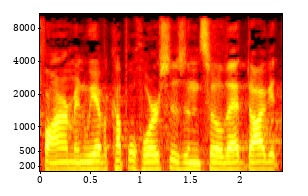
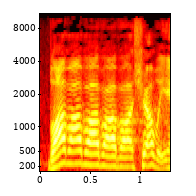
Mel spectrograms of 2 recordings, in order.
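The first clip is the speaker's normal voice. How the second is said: louder, higher yelling at the dog; mock yell at the dog; 6 semitones higher, 7 dB louder than usual. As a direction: bark the nonsense at the dog. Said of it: "I would kinda yell at it".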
